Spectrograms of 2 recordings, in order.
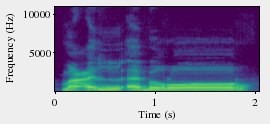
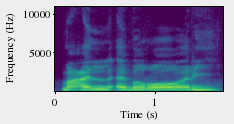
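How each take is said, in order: First: The phrase ends on a heavy, thick r sound. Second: The final r is followed by an i vowel. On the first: The reading stops at this word. "apabila kita mematikan ... Tebal, huruf ra yang tebal" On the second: The reading continues without stopping here. "asal pembacaannya adalah ma'al abrari. Okey, kerana huruf ra berbaris bawah"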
